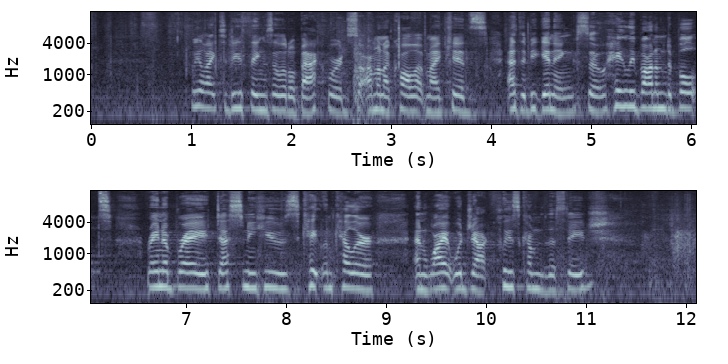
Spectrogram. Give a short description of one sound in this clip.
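A woman reads out through a microphone in a large echoing hall.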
